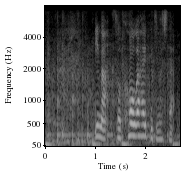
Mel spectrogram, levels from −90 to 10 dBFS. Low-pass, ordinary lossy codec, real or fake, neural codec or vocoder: 7.2 kHz; none; fake; codec, 16 kHz, 4 kbps, FreqCodec, smaller model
